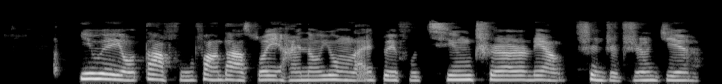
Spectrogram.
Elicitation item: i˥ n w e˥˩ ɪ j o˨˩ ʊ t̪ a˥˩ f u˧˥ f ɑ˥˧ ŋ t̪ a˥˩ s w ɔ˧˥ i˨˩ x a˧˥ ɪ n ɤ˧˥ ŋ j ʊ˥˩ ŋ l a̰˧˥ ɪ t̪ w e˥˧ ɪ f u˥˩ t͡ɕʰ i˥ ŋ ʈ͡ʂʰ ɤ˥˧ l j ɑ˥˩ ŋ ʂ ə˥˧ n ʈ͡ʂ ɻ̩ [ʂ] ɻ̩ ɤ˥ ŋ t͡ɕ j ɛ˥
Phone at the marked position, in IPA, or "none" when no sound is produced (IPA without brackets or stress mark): ʈ͡ʂ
